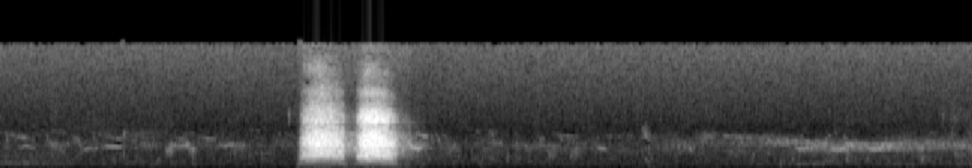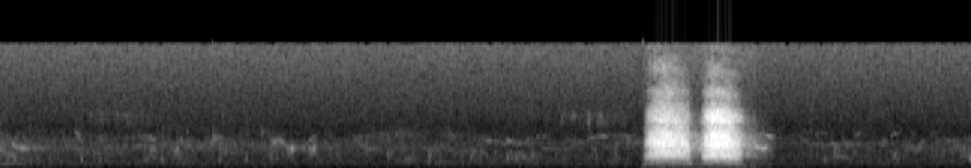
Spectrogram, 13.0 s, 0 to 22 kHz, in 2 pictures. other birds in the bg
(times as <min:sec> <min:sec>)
0:00.1 0:06.0, 0:09.6 0:12.9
